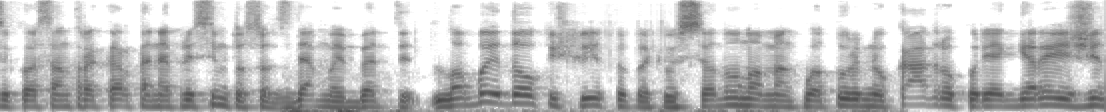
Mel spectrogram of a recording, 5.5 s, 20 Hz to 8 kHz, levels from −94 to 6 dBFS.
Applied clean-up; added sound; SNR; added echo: neural mask model DeepFilterNet 3.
